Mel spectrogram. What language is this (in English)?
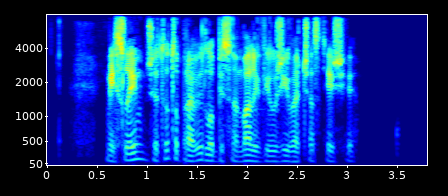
Slovak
